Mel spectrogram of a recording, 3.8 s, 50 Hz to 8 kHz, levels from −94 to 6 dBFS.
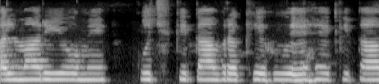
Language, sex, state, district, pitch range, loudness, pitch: Hindi, female, Odisha, Khordha, 215-225 Hz, -17 LUFS, 220 Hz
